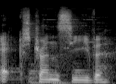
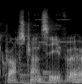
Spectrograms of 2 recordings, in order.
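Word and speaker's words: Xtransceiver: keep chatting keep chatting give me the the X transceiver cross transceiver times transceiver multiplication transceiver oh she specifically says it's pronounced cross transceiver okay fair enough then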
